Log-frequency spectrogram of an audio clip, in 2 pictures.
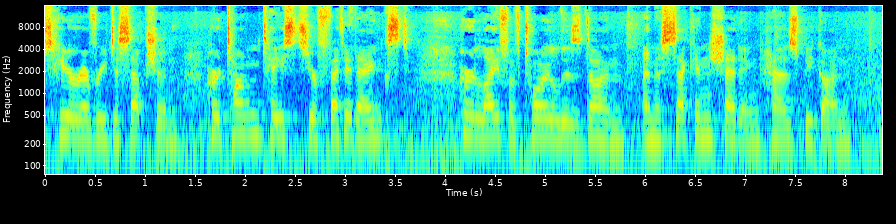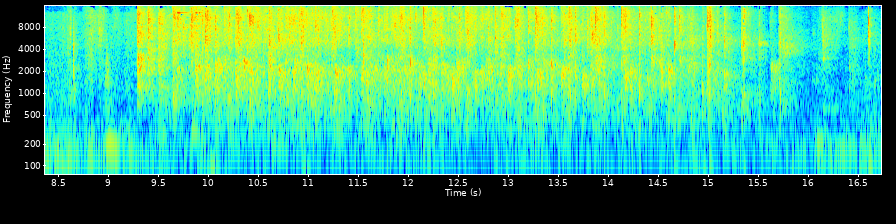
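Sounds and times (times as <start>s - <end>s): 
speech: 0.0s - 8.4s
audience applause after a poetry reading: 9.3s - 16.2s.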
